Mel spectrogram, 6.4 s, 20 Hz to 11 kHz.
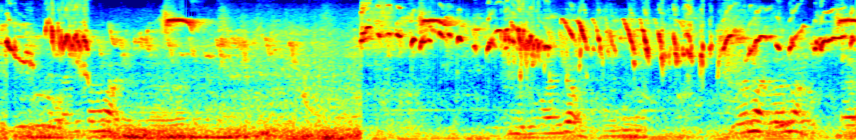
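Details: Four-month-old F1 SF canary giving ngeriwik twittering: bright high chirps, a brief pause, then a long run of rapid trilled and buzzy notes with soft low murmuring beneath.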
